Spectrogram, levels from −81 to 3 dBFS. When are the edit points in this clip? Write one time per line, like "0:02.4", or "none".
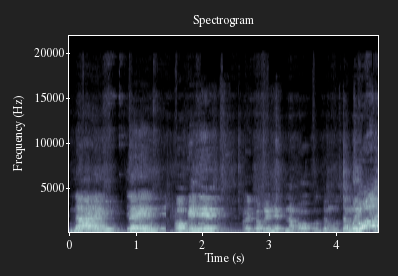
0:01.4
